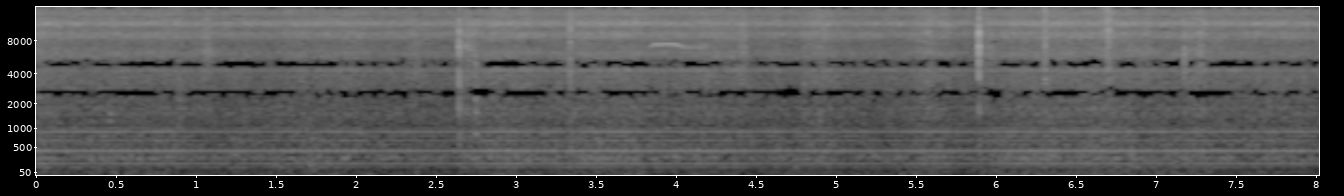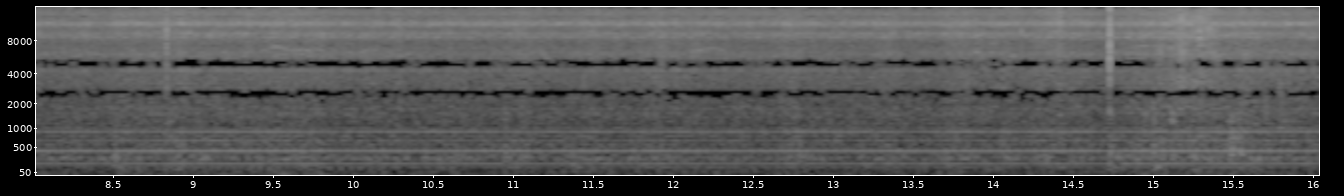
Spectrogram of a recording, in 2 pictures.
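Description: Steady, faint electrical mains hum, with a couple of faint ticks from a felt-tip marker writing on a whiteboard.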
